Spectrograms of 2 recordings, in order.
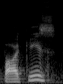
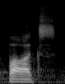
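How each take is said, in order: First: The name is said with two syllables. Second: The name is said with one syllable. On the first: The speaker calls it wrong. "sometimes we also pronounce as Parkis" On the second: The speaker calls it right. "but it's better Parks"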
